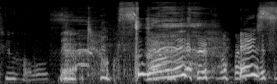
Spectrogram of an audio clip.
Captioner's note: laughs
